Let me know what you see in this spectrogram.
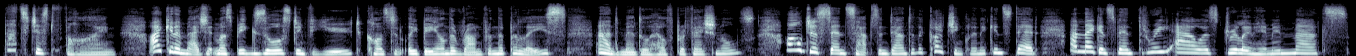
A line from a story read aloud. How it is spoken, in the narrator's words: said Nanny Ann sweetly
